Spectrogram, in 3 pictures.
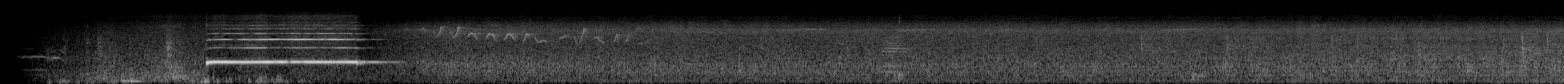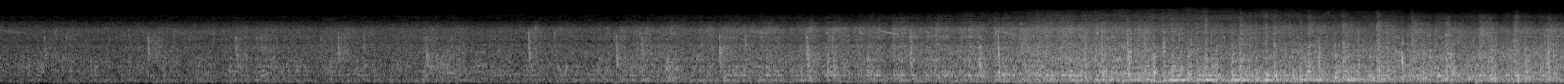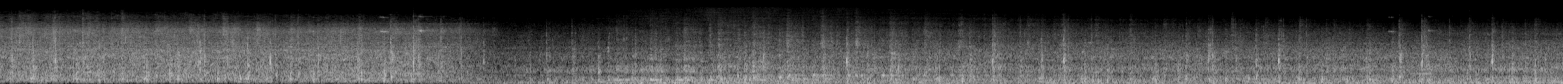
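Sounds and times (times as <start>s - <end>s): steam locomotive passing: 0.2s - 46.9s
wheels clattering over rail joints: 14.6s - 46.9s.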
